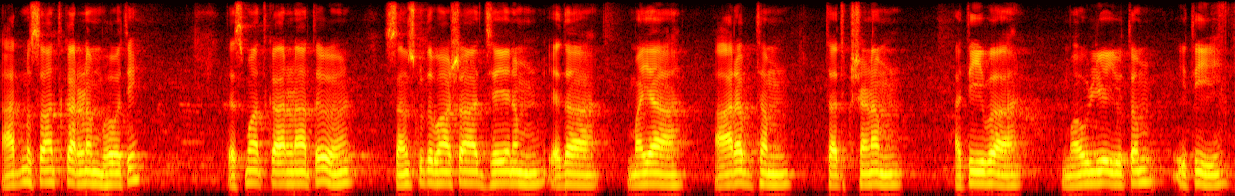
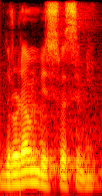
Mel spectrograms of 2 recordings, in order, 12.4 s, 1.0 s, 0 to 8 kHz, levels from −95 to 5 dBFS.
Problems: constant background noise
